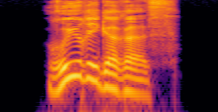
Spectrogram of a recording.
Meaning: strong/mixed nominative/accusative neuter singular comparative degree of rührig
- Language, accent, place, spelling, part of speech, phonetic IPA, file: German, Germany, Berlin, rührigeres, adjective, [ˈʁyːʁɪɡəʁəs], De-rührigeres.ogg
